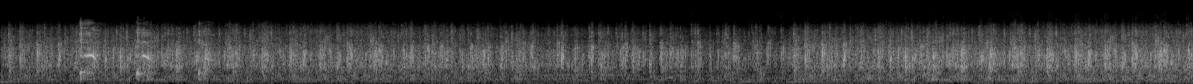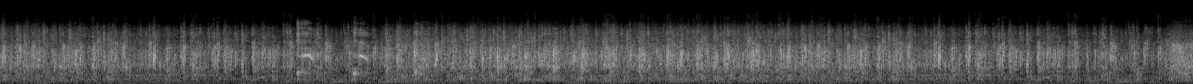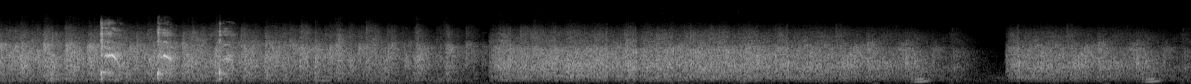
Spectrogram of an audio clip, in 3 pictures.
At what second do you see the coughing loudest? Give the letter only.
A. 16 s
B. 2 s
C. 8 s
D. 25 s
D.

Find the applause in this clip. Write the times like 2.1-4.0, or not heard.
0.0-35.7.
